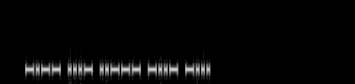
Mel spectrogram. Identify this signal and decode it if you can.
Morse code, heard as a keyed tone, about 42 wpm, 700 Hz. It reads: YV2XB
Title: DXCC-100 Call Signs - 5 Characters - Repeated 2x - 45wpm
